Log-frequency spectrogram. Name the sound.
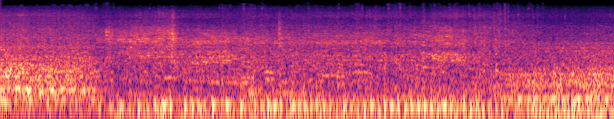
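cars idling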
